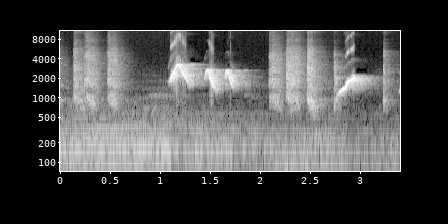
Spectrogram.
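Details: White-rumped shama singing to provoke rival shamas: harsh, noisy chattering bursts alternate with clear whistled notes that rise and then level off, delivered in quick, energetic succession.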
